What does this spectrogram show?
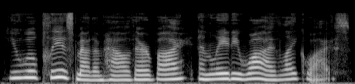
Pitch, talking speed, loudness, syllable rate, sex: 245 Hz, 170 wpm, -14 LUFS, 5.4 syllables/s, female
